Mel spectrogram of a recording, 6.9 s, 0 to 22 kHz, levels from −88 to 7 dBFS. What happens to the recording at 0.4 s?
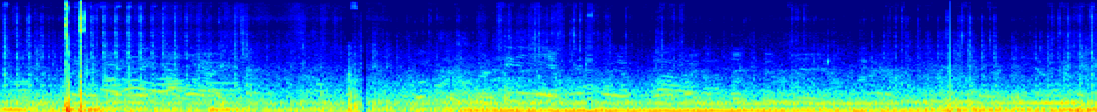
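At 0.41 s a corrupt frame is decoded, and the damage lasts until about 0.53 s. Bits inside a few compressed frames were flipped, yet the decoder played them. The misread gains and codes put energy at the wrong frequencies for each damaged frame. Over this everyday sound, the result is a glitch heard as a chirp, squeak, blip or burst of noise, lasting about an eighth of a second. It peaks at roughly -10 dBFS.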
